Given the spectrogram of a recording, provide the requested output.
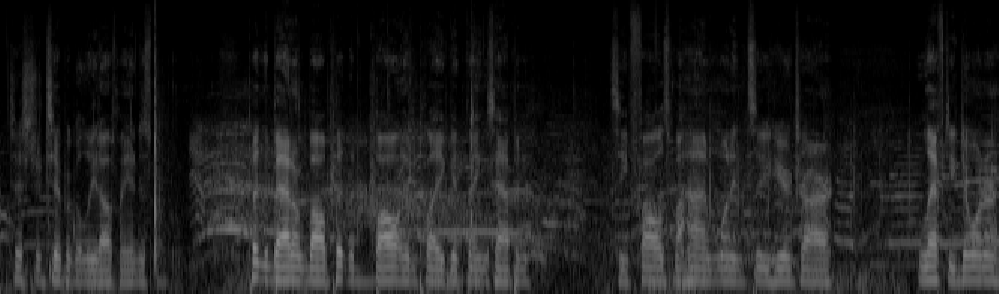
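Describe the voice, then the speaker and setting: A man at medium pitch talks at a moderate pace in a monotone, flat intonation, with long, frequent pauses. Noticeable background noise sits behind him. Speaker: baseball color commentator. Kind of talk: live sports commentary. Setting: broadcast booth.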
